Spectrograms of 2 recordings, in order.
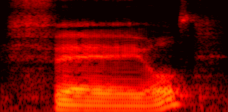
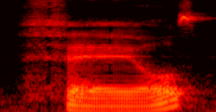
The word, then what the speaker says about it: fails: If all else fails, quick note on pronunciation here, fails. This is a long vowel, so it's going to break into two parts. Ale, fails.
